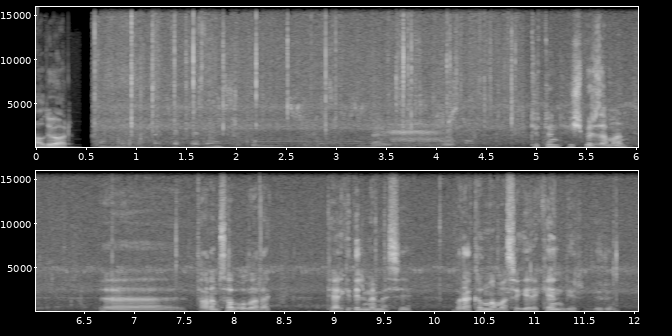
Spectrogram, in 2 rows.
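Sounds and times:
faint high clicks: 0:00.8 - 0:05.0
animal call: 0:01.6 - 0:04.6.

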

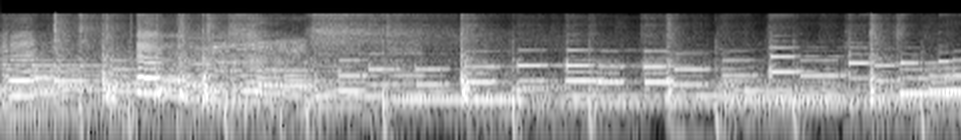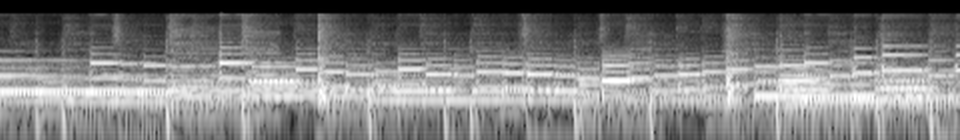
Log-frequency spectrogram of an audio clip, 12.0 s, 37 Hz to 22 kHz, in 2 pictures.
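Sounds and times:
saxophone: 0:00.0 - 0:04.0
drum kit with cymbals: 0:00.0 - 0:12.0.

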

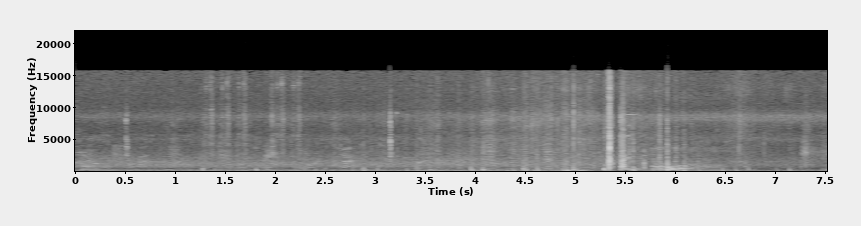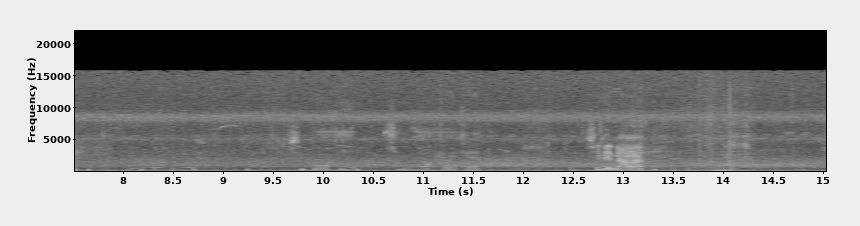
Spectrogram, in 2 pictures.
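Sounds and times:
hoofbeats on sand: 0:00.9 - 0:10.4.

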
